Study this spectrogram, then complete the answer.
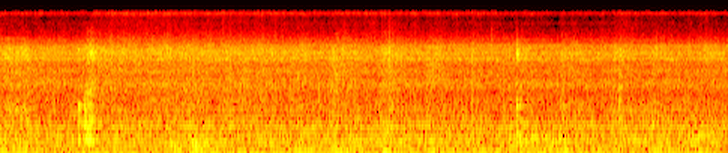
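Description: Chopped onions softening in oil in a pan for a dried lotte fish bhuna, a steady soft sizzle close by with occasional light clicks and taps of stirring, no voices.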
